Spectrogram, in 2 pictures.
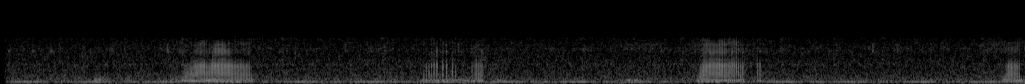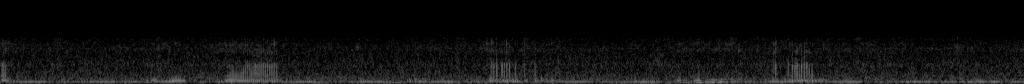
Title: Snores 4.18.11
